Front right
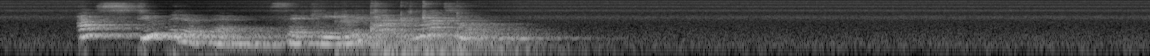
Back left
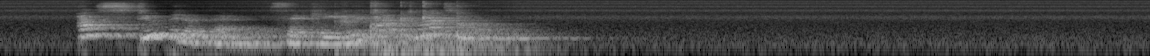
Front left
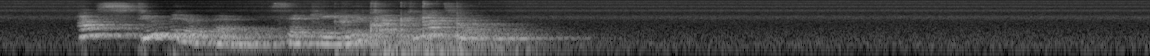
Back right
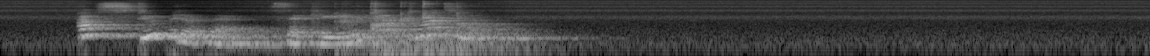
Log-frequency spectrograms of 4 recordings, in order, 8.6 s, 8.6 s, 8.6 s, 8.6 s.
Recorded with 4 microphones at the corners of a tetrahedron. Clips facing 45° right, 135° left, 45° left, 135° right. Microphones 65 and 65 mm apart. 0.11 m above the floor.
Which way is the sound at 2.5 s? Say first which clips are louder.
Front right 1 dB, even; 90° left.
